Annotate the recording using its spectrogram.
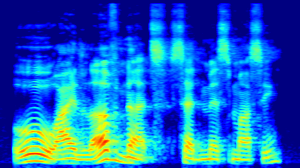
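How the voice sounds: Lively intonation in a natural reading voice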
